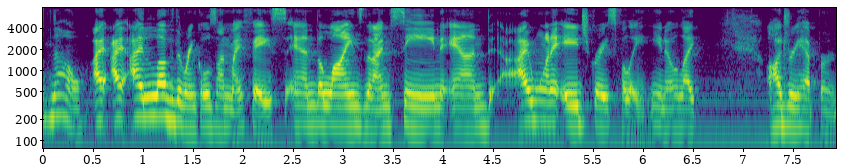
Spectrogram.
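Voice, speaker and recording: Moderately paced speech from a woman, noticeable background noise behind her. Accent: American. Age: 30s. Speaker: makeup artist. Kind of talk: interview.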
